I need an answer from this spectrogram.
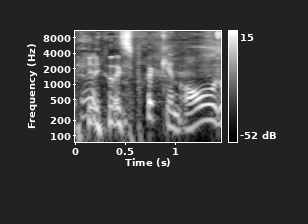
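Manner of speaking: laughing in disbelief. Real, not acted. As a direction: laugh through the words. Laughing at photo.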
